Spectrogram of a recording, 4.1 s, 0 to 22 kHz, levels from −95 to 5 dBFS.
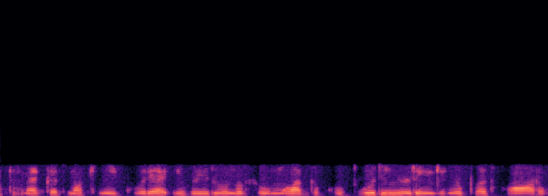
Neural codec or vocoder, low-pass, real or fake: none; 3.6 kHz; real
